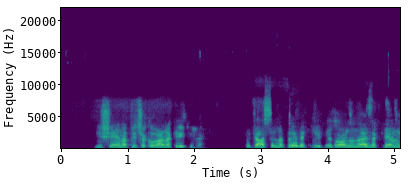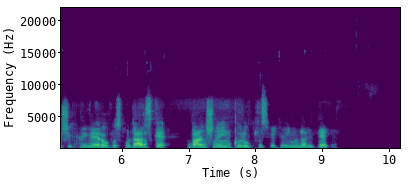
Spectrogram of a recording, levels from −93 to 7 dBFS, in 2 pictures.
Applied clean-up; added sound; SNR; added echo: neural mask model Resemble Enhance denoiser.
